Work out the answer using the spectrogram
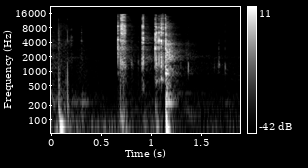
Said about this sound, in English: So with that said, let me open this can.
